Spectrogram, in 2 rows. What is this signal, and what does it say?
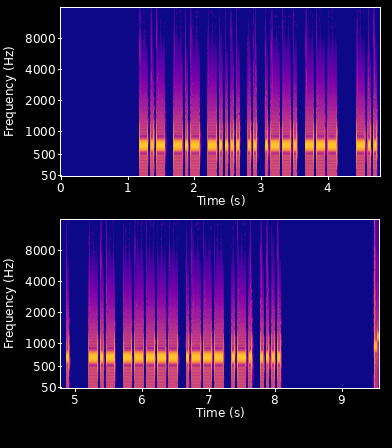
Morse code, heard as a keyed tone, about 28 wpm, 700 Hz. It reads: KK6IPO DE K0JRH
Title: USA Callsign DE Callsign 28wpm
